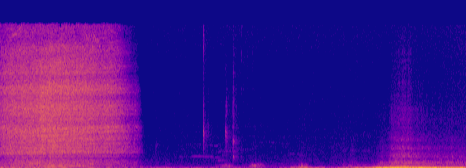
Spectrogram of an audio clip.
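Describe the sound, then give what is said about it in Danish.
Deep breaths in and out during a guided eyes-closed moment: a long, airy breath rush, a near-silent pause with faint clicks, then a second, lower and fuller breath. “Og så tage et par dybe indåndinger.”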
